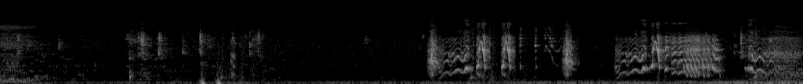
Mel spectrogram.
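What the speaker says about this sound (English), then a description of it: "Look, a chicken." Chicken clucking in a video game, a few soft, scattered clucks under a faint steady background, with louder bursts of fowl calls later in the clip.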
